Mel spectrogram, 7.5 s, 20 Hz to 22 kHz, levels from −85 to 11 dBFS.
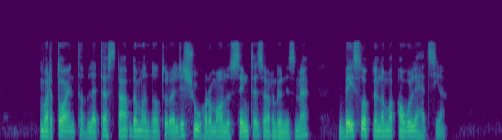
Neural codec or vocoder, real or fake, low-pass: codec, 16 kHz, 1 kbps, X-Codec, HuBERT features, trained on LibriSpeech; fake; 7.2 kHz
